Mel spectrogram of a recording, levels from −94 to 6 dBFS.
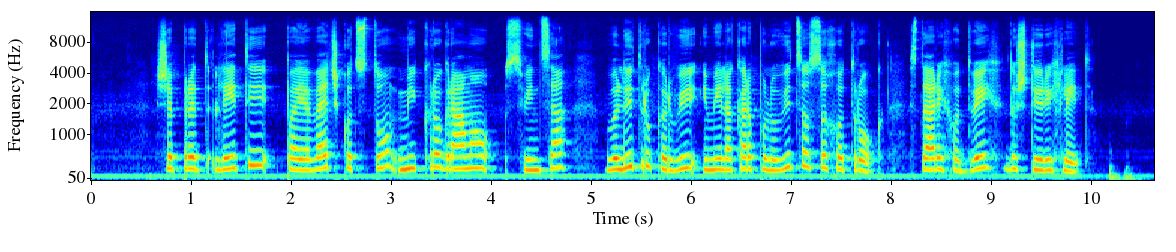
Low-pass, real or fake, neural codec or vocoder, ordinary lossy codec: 14.4 kHz; real; none; none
